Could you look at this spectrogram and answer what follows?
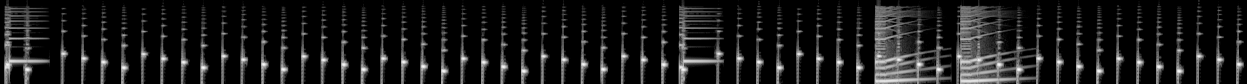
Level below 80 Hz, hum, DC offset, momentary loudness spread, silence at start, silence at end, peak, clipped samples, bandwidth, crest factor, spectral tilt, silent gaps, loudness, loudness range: -42 dBFS; none; under 0.1%; 4 LU; 0.05 s; 0.05 s; 0 dBFS; 1%; 17.5 kHz; 12 dB; -4 dB/octave; none; -12 LUFS; 2 LU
